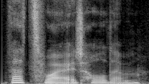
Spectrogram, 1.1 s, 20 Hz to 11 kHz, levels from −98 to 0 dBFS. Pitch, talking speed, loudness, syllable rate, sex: 195 Hz, 320 wpm, -18 LUFS, 5.7 syllables/s, female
